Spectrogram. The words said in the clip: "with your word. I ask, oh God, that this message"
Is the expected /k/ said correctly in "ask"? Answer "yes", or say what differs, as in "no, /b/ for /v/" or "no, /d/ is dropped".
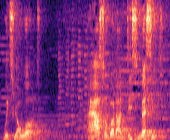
no, /k/ is dropped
